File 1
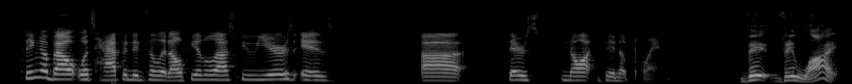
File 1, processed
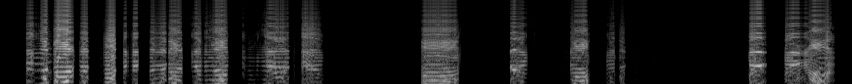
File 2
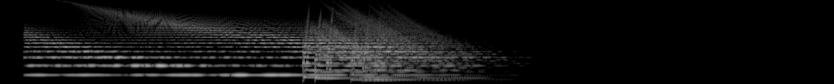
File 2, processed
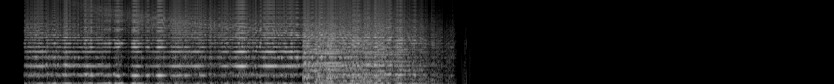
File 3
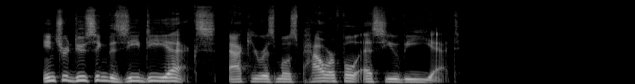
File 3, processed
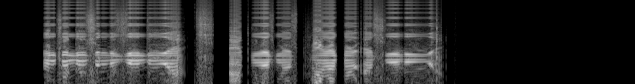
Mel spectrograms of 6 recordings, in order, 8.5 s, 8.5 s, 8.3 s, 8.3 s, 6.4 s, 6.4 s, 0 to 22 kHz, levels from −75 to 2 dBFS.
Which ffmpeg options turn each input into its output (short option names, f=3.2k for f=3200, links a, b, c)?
-af "aeval=exprs='sgn(val(0))*max(abs(val(0))-0.00891,0)':c=same,aphaser=in_gain=1:out_gain=1:delay=2.7:decay=0.46:speed=1.5:type=sinusoidal,aeval=exprs='val(0)*sgn(sin(2*PI*1300*n/s))':c=same,volume=8dB"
